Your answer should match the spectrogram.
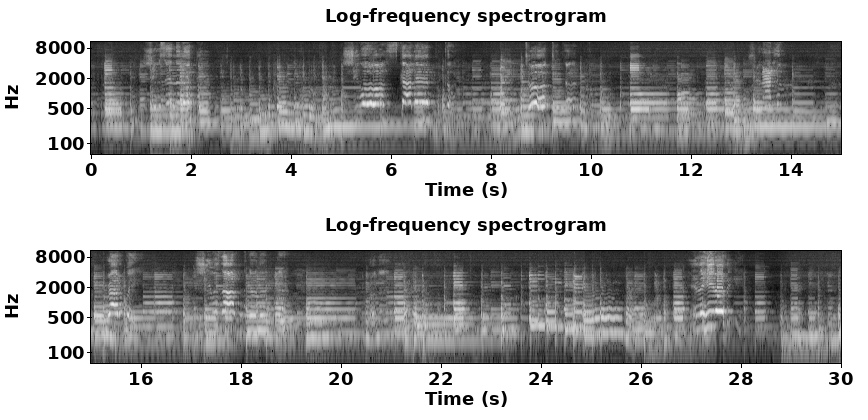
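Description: Electric guitar played live, a continuous run of picked notes and chords.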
